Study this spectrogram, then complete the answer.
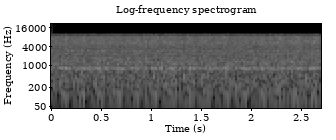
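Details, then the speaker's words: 1987 Chevy 305 TBI truck on first firing running on wood gas only, no gasoline, mixture being adjusted by hand without touching timing; even low rumble, smooth unbroken idle with no stumble; normal idle. "You can hear it pulling as you get as you change it. Oh, look at that. That's without playing with the timing. No. That's it. Running on wood gas only."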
